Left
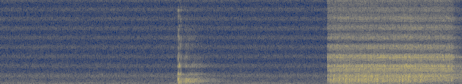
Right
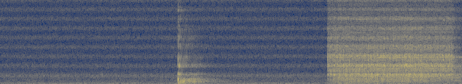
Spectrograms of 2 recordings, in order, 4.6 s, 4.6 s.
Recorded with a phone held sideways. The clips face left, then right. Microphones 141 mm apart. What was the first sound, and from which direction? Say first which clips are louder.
A pop: right 1 dB; 5° right (ahead or behind).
